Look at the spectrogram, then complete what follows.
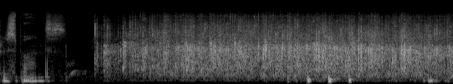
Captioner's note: audience clapping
